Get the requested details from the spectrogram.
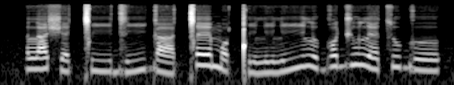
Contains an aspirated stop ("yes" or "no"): no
